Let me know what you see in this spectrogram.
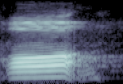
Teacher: dari pangkal lidah bertemu dengan langit-langit Ya tidak keluar nafas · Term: qof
